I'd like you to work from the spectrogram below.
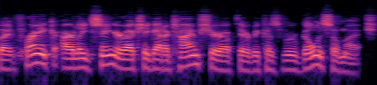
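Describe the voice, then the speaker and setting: Against a quiet background, a man with an ordinary speaking voice and an American accent talks at a fairly quick pace, medium in pitch with ordinary pitch variation. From Texas. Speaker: country band musician. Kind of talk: casual interview.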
